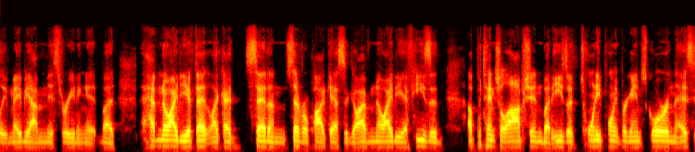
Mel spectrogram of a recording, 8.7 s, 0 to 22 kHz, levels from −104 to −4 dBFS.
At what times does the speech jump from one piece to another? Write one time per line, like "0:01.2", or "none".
0:01.7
